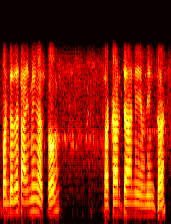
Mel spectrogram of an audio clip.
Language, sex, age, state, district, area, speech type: Marathi, male, 30-45, Maharashtra, Yavatmal, urban, conversation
